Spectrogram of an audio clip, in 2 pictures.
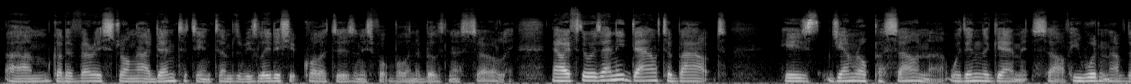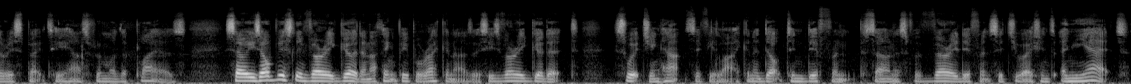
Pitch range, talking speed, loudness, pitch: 135-155 Hz, 190 wpm, -22 LUFS, 145 Hz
